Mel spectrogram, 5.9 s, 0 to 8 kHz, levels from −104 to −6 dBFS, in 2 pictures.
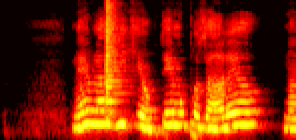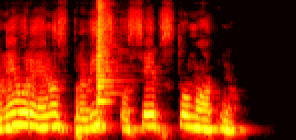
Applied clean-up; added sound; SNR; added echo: classical method WPE with log-MMSE.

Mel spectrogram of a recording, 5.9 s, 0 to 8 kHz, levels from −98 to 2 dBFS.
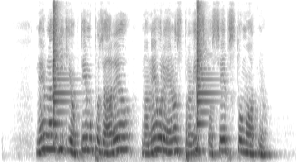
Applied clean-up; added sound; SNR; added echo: none; Snare drum; 6 dB; reverberation time 0.4 s.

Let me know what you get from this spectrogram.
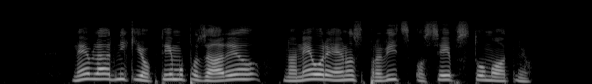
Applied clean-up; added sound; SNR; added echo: none; none; none; none.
